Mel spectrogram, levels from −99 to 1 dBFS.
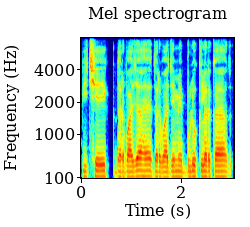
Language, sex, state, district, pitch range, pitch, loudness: Hindi, male, Jharkhand, Deoghar, 115-120 Hz, 115 Hz, -16 LUFS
